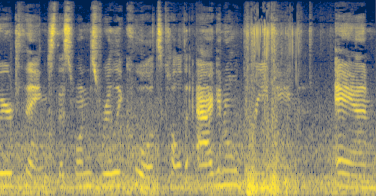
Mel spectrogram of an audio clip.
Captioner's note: phone bumps around in cradle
